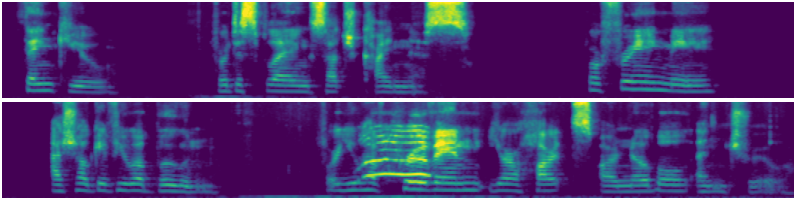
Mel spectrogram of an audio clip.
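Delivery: ancient, weak, faintly wise creature voice. Narrator voicing a winged serpent speaking into two minds, ancient, weakly wise voice. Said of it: "this ancient, like, weakly wise voice".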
